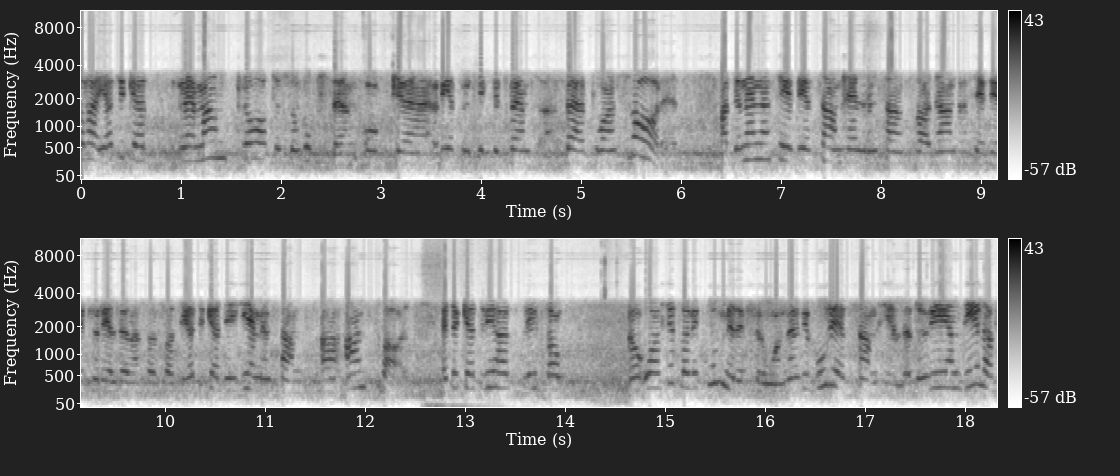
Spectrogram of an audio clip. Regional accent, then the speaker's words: Russia; now in Sweden; nu har jag inte växt upp i Sverige. Jag kommer ursprungligen från Ryssland.

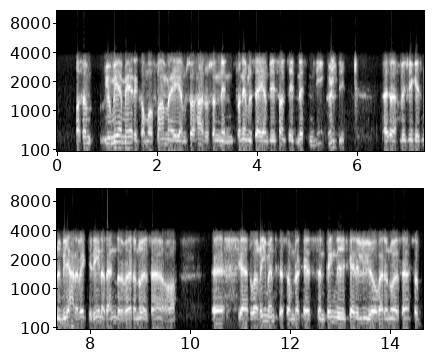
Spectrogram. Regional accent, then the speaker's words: Jutland, Denmark; Jeg kommer fra Jylland af

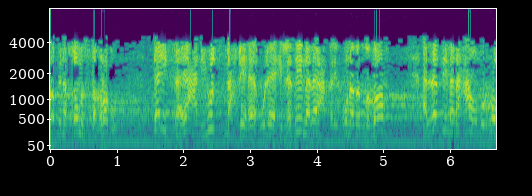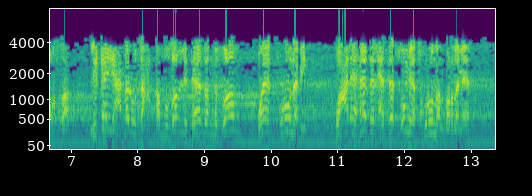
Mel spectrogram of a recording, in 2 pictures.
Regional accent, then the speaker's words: Syria; عندنا في سوريا

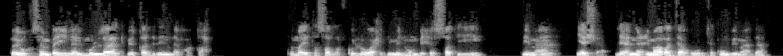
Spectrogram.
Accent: Najd, Saudi Arabia; تجد أن حتى عندنا في نجد عندما تفتح السدود تفتح فتأتي إلى المزارع

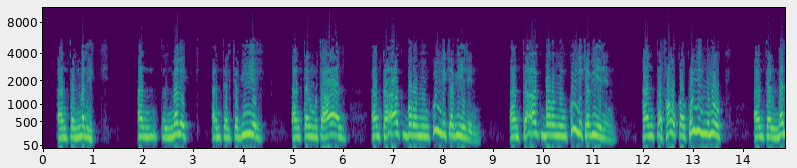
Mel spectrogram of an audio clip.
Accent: Egypt; اللهم احفظ بلادنا مصر وسائر بلاد المسلمين

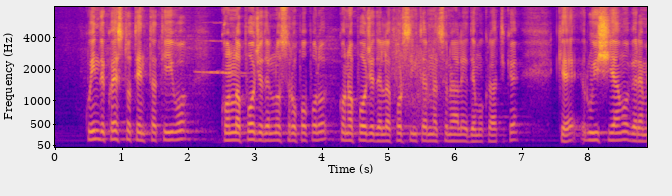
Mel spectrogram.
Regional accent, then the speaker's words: Turkey; Italian is a second language; anche io sono turco, non sono curdo.

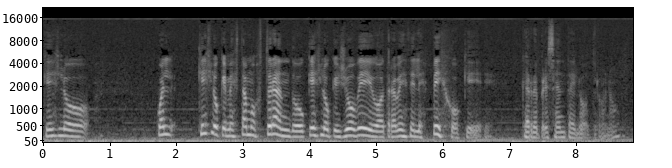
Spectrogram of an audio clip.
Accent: Buenos Aires, Argentina; yo nací y crecí en Buenos Aires, ¿no?, en la capital, pero hace poco tiempo que volvía

